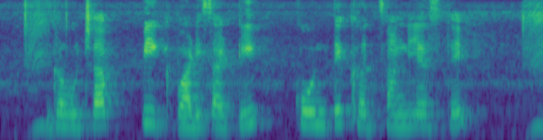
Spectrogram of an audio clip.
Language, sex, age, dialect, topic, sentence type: Marathi, female, 18-24, Standard Marathi, agriculture, question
